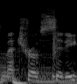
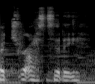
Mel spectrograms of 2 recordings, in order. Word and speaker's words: Metro City: by the disguise because he doesn't pronounce metro city correctly mm-hmm atrocity this stupid quirk becoming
